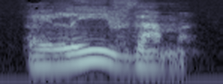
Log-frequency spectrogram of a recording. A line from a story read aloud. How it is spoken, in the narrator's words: Cuthbert muttered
